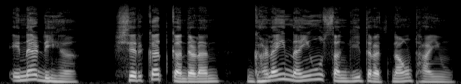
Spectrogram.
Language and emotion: Sindhi, neutral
